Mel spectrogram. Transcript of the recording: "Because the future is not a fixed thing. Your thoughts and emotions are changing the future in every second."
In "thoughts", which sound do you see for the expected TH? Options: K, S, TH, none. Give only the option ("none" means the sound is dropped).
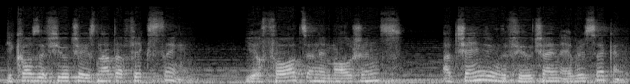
TH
